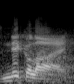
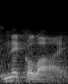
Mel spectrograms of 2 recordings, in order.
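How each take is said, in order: First: "Nikolai" said more firmly and forcefully; emphatic repeat. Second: Said in the usual way. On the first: A narrator's reading. Newcomer correcting "Nickel who", firm repeat of "Nikolai". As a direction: repeat "Nikolai" with firmer weight. Repeats name after being misheard.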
